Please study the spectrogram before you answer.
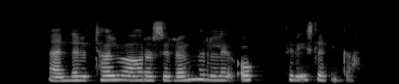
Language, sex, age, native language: Icelandic, female, 50-59, Icelandic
